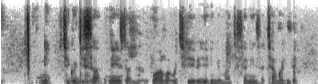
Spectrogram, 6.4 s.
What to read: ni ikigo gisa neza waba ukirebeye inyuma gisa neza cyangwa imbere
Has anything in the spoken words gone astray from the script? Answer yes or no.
no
